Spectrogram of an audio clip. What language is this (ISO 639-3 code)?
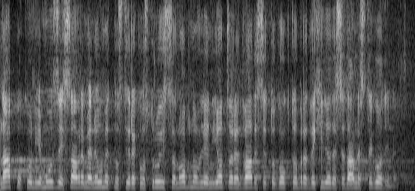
srp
